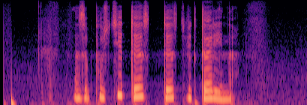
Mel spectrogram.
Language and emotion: Russian, neutral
